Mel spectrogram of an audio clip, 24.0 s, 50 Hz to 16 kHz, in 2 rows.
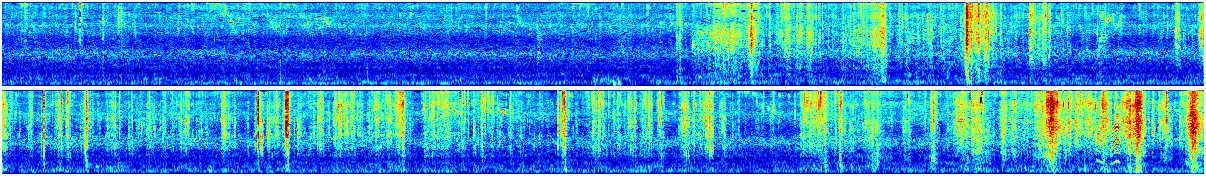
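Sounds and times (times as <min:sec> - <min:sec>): soft clicks and crackles: 0:00.0 - 0:02.9, 0:04.7 - 0:24.0
plastic bag crinkling: 0:06.8 - 0:24.0.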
